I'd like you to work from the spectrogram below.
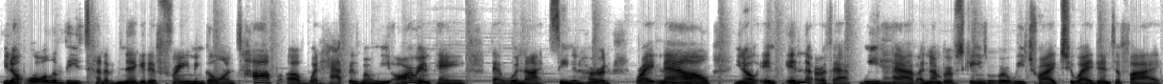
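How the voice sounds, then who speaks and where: A woman's voice: medium pitch, normal speed, few pauses, soft background music. A woman guest on a podcast interview, explaining earnestly and often saying "you know.". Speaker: guest, app founder.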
